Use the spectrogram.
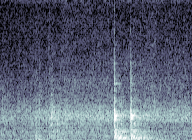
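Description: Onion, potato, carrot and parsley sauté in a pot as the base for a sheep's head soup: a soft, low sizzle broken by two quick scraping stirs near the end.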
